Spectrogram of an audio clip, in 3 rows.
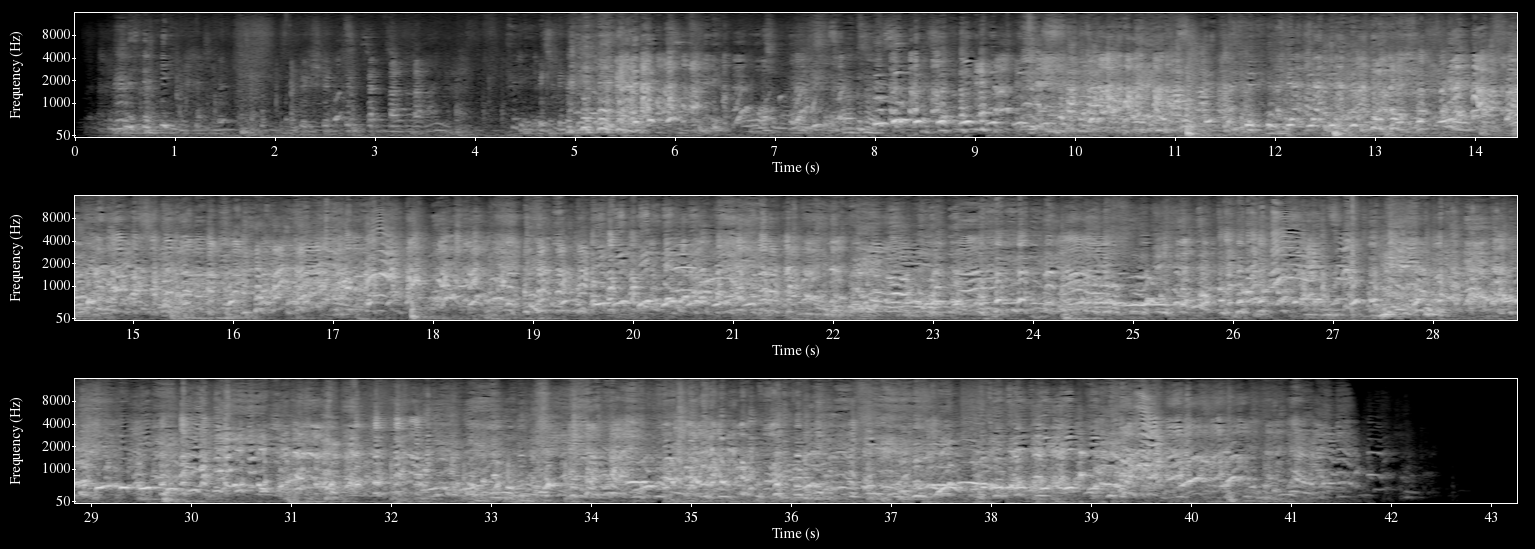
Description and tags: Ihmisjoukko nauraa sisällä. Alussa hiljaisemmin, nauru alkaa vähitellen, voimistuu ja kasvaa isomman joukon iloiseksi nauruksi.
Paikka/Place: Saksa / Germany
Aika/Date: 1985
